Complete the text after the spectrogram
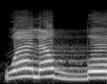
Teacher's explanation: ولا الضالين تمد ست حركات، فهو مد كلمي لازم مثقل. هذه الكلمة حتى في الصلاة، حتى في الصلاة يجب علي أن أمدها وأقول ولا الضالين بهذه الطريقة، بهذه الطريقة ولا الضالين.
